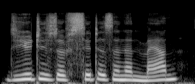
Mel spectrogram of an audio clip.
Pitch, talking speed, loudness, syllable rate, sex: 215 Hz, 155 wpm, -15 LUFS, 4.7 syllables/s, female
